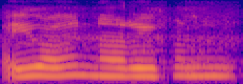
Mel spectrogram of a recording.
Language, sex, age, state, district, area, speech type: Malayalam, female, 18-30, Kerala, Kottayam, rural, spontaneous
